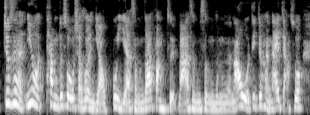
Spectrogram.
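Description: A woman telling a childhood story in a casual podcast chat, animated and laughing. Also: mid-range voice, rapid-fire, slightly rough. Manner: animated storytelling, laughing while quoting curses. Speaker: podcast co-host.

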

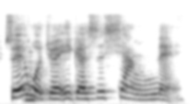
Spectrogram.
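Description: A woman co-hosting a podcast, explaining ideas in an expressive, conversational way and often repeating words as she goes. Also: fairly high pitch, a little fast. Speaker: podcast co-host and teacher.

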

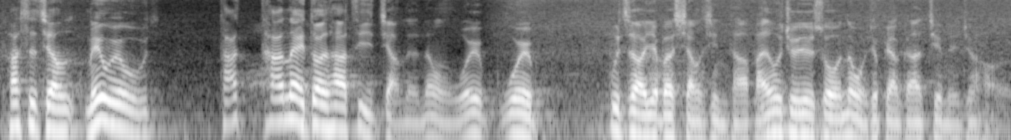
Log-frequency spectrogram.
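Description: A man, a podcast guest telling rambling, animated anecdotes with frequent restarts. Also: medium pitch, rapid-fire, slight background noise. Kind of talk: casual storytelling chat.

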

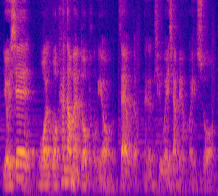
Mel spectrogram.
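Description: A man with a lowish voice hosts a casual chat with a Taiwanese Mandarin accent, his native tongue being Taiwanese Hokkien. His intonation is lively, and the room has noticeable echo. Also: a little fast. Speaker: podcast host. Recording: roomy echo, faint music.

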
